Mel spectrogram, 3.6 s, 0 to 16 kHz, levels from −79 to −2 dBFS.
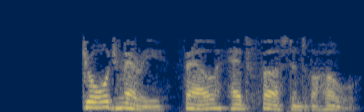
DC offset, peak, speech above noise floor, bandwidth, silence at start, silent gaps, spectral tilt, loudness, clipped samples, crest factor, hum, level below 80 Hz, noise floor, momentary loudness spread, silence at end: under 0.1%; -6 dBFS; over 68 dB; 4.8 kHz; 0.8 s; none; -12.5 dB/octave; -23 LUFS; under 0.1%; 18 dB; none; -52 dBFS; under -90 dBFS; 9 LU; 0.1 s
